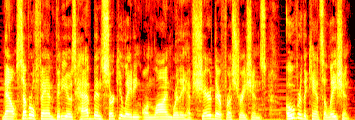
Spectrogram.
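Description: Upbeat male news host, scripted voice-over, slightly high voice, soft music underneath. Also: normal speed. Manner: upbeat, reads quotes aloud. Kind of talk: scripted entertainment news narration.

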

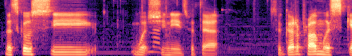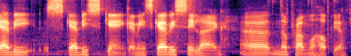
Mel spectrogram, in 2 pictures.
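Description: A man's voice: mid-range voice, unhurried, vocal fry, faint music behind. A man giving casual gameplay commentary, thinking aloud in a laid-back way as he hosts a playthrough. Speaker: host of a gaming playthrough.

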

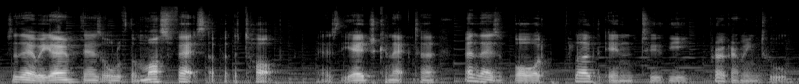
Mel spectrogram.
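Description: A man with a low, gravelly voice narrates an informal tech demo. He explains his own hardware in a matter-of-fact way, as a maker would. Faint music plays behind him. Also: lively intonation, normal speed.

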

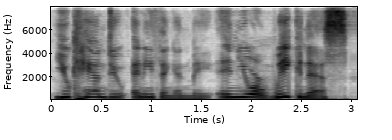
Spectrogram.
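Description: A woman's voice: fairly high pitch, measured pace, a little mellow, clear, resonant tone, no room sound. A woman giving an informal sermon with personal anecdotes, talking in a conversational, self-deprecating and giggly way. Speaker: preacher speaking at a church gathering.

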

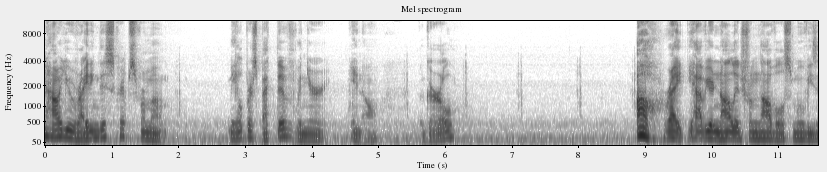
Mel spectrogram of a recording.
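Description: A man playing a gentle, encouraging young voice actor in a soft, hesitant, reassuring ASMR boyfriend roleplay. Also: lowish voice. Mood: curious, impressed. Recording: noticeable background noise.

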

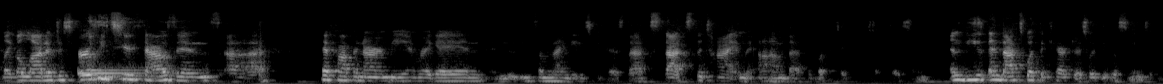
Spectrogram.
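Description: A young adult woman, an author chatting casually as a guest on an online book talk. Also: fairly low pitch. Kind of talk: casual chat. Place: indoor room, on a video call. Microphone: computer mic on a video call. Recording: roomy, echoing video call.

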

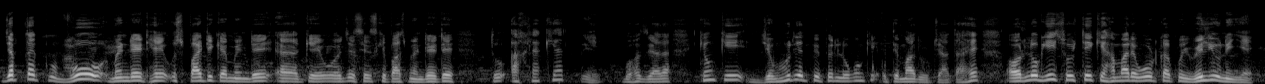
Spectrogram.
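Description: Slightly high-voiced, hesitant Pakistani man. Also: expressive, normal speed, darkish tone. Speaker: interviewed politician. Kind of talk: political interview. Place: outdoors, parliament forecourt. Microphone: handheld interview microphone.

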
